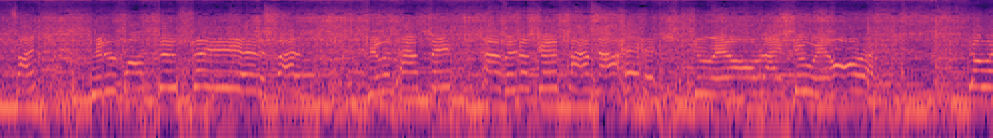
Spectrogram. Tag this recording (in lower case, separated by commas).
music, ska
